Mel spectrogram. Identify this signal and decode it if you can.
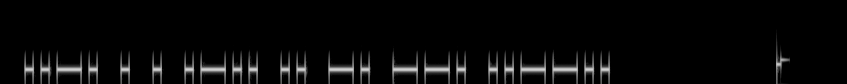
Morse code, heard as a keyed tone, about 15 wpm, 700 Hz. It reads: FEELING?
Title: Sentences from Top 1200 Words 15wpm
